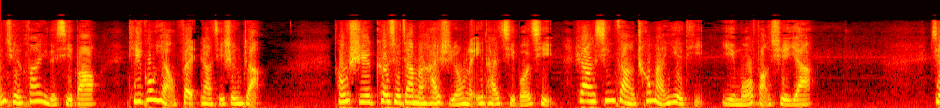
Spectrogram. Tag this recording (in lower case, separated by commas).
speech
